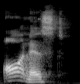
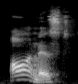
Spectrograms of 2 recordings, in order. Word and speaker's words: honest: person an honest person honest starts with h a consonant but we must use the article an because the h in honest is silent and the word starts with a vowel sound a is used before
